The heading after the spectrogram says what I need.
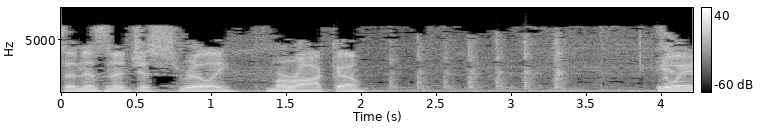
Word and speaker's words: Morocco: And isn't it just really Morocco? The way it's pronounced. Yeah. You don't actually hit the Moor really hard in Morocco.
